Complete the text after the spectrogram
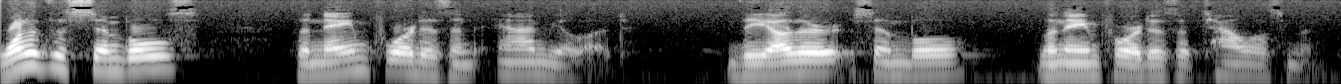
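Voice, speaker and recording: With an American accent and a dark, mellow tone, a man of fairly high pitch talks at a moderate pace with ordinary pitch variation. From United States. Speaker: lecturer. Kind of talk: lecture. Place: home room. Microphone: podium.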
